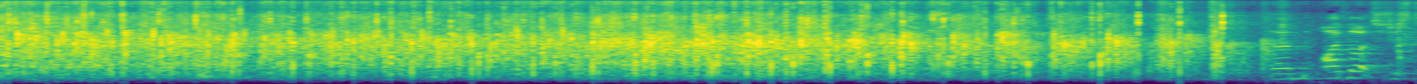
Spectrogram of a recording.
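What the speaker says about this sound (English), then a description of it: "I'd really like us to still give her a round of applause" Sustained, dense audience applause at a celebration evening fills the room steadily for several seconds, then a voice begins speaking as the clapping fades.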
